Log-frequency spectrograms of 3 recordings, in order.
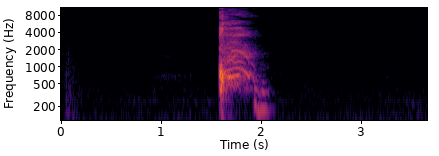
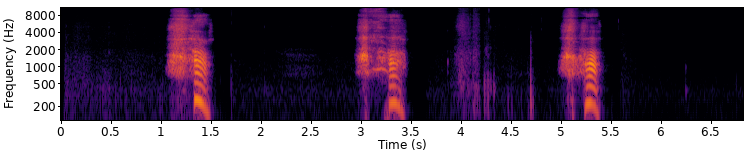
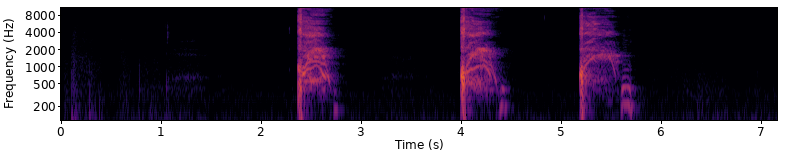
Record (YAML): cough_length: 3.7 s
cough_amplitude: 17798
cough_signal_mean_std_ratio: 0.21
exhalation_length: 6.8 s
exhalation_amplitude: 29306
exhalation_signal_mean_std_ratio: 0.27
three_cough_length: 7.2 s
three_cough_amplitude: 9839
three_cough_signal_mean_std_ratio: 0.27
survey_phase: beta (2021-08-13 to 2022-03-07)
age: 65+
gender: Female
wearing_mask: 'No'
symptom_cough_any: true
symptom_runny_or_blocked_nose: true
symptom_fatigue: true
symptom_headache: true
symptom_onset: 4 days
smoker_status: Never smoked
respiratory_condition_asthma: false
respiratory_condition_other: false
recruitment_source: Test and Trace
submission_delay: 2 days
covid_test_result: Positive
covid_test_method: RT-qPCR
covid_ct_value: 17.5
covid_ct_gene: ORF1ab gene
